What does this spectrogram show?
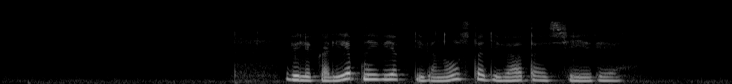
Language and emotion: Russian, neutral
